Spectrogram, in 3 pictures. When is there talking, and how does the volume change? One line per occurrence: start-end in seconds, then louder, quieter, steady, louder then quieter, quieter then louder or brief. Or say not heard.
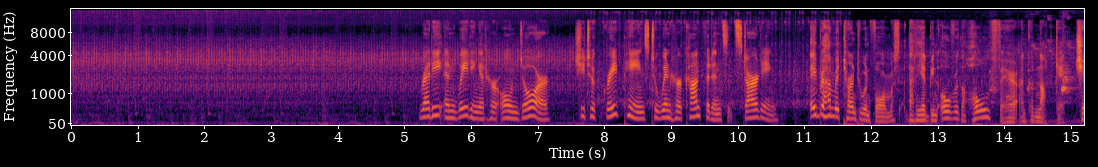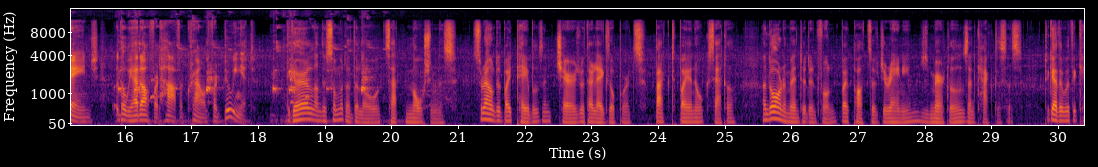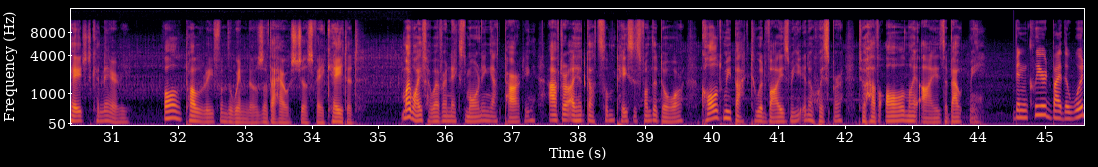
5.2-34.8 steady
35.4-45.5 steady.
